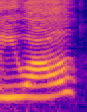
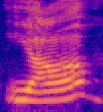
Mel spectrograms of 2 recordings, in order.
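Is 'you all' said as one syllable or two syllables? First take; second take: two syllables; one syllable. First: 'You all' is said as two full syllables. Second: 'Y'all' is said as one contracted syllable. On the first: "I might be saying fall you all" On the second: "I can't seem to say y'all"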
